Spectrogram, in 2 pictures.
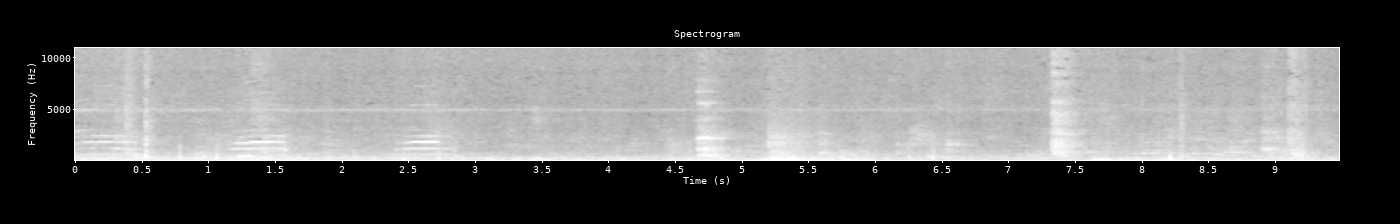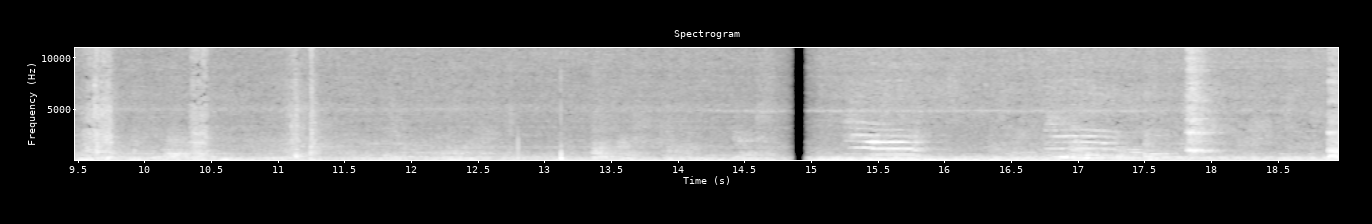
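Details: Pregnant stray cat, hungry, in a kitchen where it takes fish; short rising-and-falling meows come in scattered bursts at the start and end, mixed with sharp clatters and knocks of kitchen objects.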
